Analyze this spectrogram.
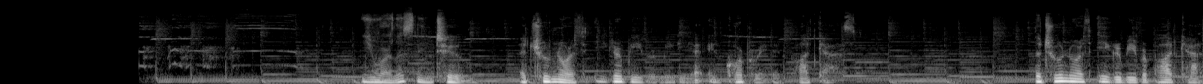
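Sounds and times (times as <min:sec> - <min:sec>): rooster crowing: 0:01.4 - 0:03.2
music: 0:01.4 - 0:12.0.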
